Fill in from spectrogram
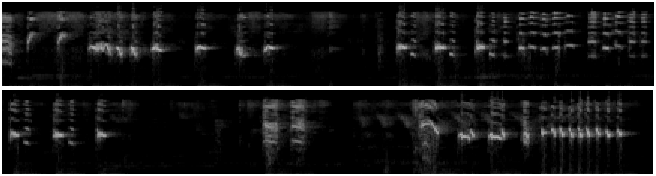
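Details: Greater green leafbird, a caged songbird in a gacor ngentrok style with harsh tight bursts and varied phrases, singing rapid chattering bursts of high notes in short clusters with pauses, ending in a dense rattling trill.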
